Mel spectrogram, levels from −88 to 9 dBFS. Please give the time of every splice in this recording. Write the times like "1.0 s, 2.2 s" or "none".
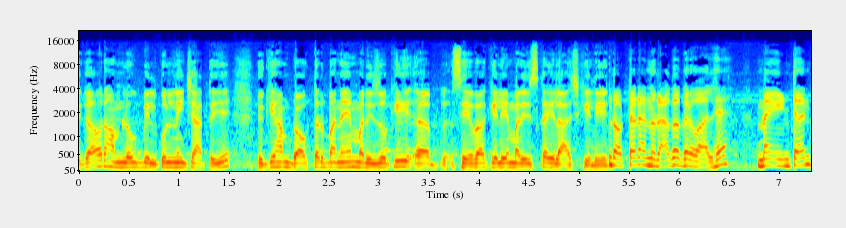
none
